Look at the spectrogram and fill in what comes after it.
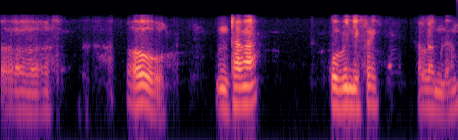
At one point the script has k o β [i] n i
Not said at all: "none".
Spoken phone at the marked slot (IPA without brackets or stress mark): i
